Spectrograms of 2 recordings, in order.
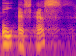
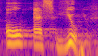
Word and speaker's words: Osu: And you should start using it for everything as well because a lot of people do it wrong. They do o ss. They spell it. It's not. It's osu.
